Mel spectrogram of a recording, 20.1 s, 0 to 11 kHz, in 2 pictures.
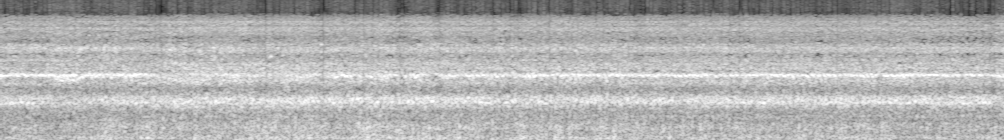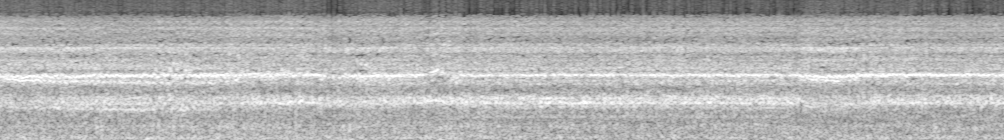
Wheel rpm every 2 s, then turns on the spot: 230, 230, 230, 230, 230, 220, 220, 230, 230, 230.
none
